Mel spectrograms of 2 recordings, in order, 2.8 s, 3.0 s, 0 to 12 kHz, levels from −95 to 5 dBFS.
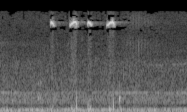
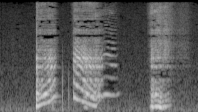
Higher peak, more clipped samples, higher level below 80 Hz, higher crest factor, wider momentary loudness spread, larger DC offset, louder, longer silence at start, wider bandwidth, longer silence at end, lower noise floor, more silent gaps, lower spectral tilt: about the same, -2 dBFS vs 0 dBFS; neither; first, -36 dBFS vs -52 dBFS; about the same, 18 dB vs 20 dB; second, 5 LU vs 14 LU; first, 0.6% vs under 0.1%; first, -12 LUFS vs -18 LUFS; second, 0.05 s vs 0.55 s; second, 8.8 kHz vs 11.5 kHz; second, 0 s vs 0.2 s; second, -36 dBFS vs -45 dBFS; neither; second, 0 dB/octave vs -4.5 dB/octave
